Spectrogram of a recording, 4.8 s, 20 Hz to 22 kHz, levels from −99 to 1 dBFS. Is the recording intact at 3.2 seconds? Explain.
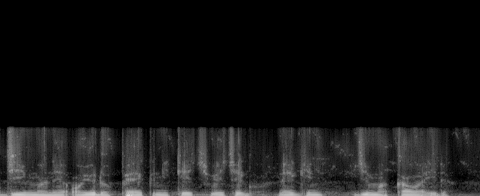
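No. At 3.2 seconds, as throughout the clip, the speech carries a breathy, grainy edge and nothing above 7.7 kHz, likely from Bluetooth LC3 compression. The heavy damage fits a low bitrate near 16 kbps in 10 ms frames, with the upper spectrum discarded and partly refilled with noise.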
